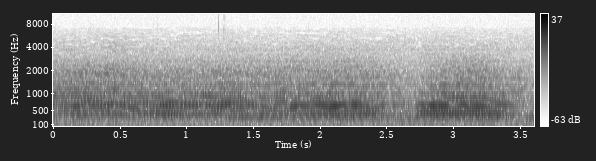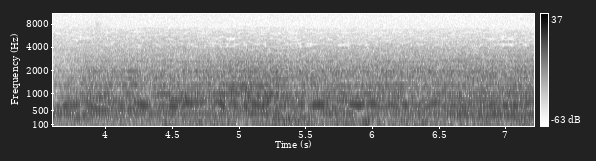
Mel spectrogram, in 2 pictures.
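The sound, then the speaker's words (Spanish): A train draws near with its horn blaring, a loud, sustained, harmonically rich tone held almost unbroken over a heavy rail rumble, dipping briefly twice before carrying on. “Este es un tren que al final vemos cómo se acerca y crea el efecto Doppler, ahí va.”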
